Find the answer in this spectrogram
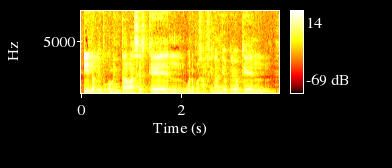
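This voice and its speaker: A man's voice: low-pitched, little pitch movement, normal speed, roomy sound. A middle-aged man from Spain, a guest speaking easygoingly with many hesitations in a casual interview. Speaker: guest, security executive.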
